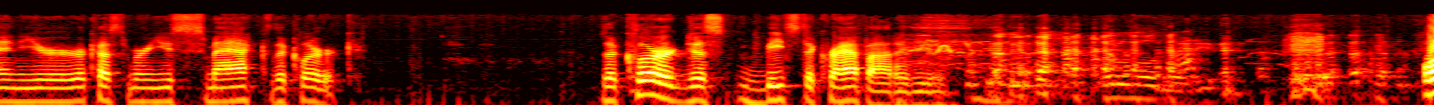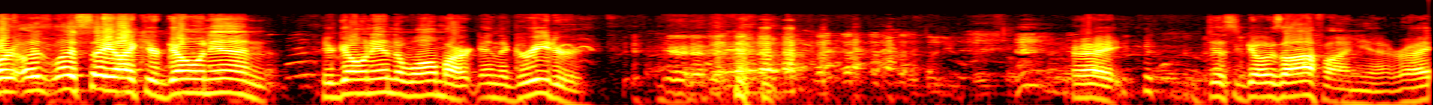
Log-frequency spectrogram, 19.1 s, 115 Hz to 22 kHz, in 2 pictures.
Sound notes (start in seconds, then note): 8.5 laughing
